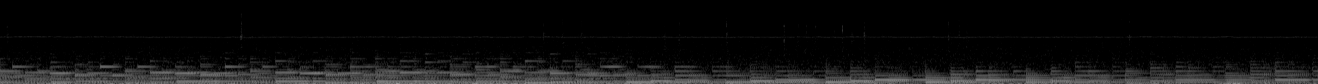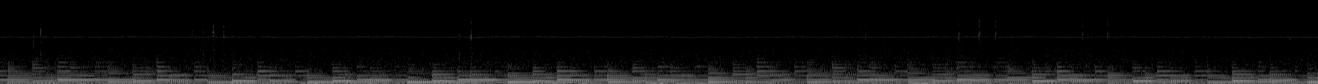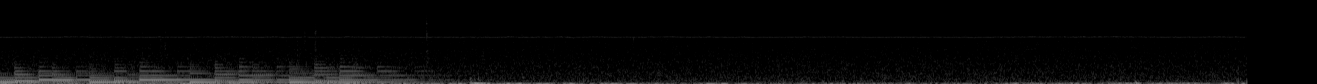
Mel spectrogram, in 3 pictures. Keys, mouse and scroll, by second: 0.3 alt+F2, 2.0-2.8 typing, 4.8 Return, 7.5 BackSpace, 8.7 c, 9.8-11.5 typing, 13.1 click, 14.9 alt+F2, 15.4-16.3 typing, 17.6 Return, 20.2 BackSpace, 22.7 BackSpace, 26.8 click, 28.5 alt+F2, 29.9-30.9 typing, 33.1 click.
